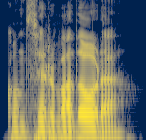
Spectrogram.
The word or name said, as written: conservadora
